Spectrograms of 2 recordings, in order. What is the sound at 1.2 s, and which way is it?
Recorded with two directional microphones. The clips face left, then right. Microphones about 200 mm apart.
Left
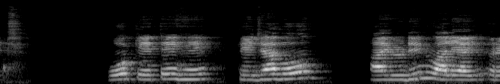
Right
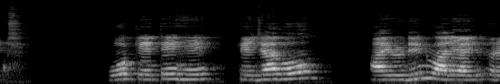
A woman's voice, 30° left (ahead or behind).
